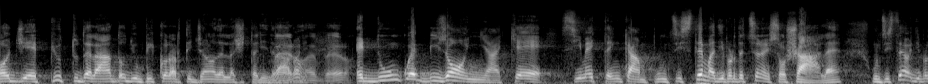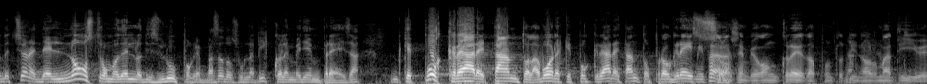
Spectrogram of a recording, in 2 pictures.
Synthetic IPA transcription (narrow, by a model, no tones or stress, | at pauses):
ɔd͡ʒːiɛpːjut̪ːut̪̬elaːt̪od̪iumpikːoloa̰rt̪id͡ʒaːnod̪elːat͡ʃit̪ːad̪it̪ɾa̰vaɛvɛːɾoed̪ːuŋkwebizɔɲːak̟e | simet̪ːeiŋkampounsist̪ɛːmad̪ipɾot̪̬et̪sːjoːnesot͡ʃa̰ːle | uns̬ist̪ɛːmad̪ip̬ɾot̪̬et̪sːjoːned̪elnɔst̪ɾomod̪ɛlːod̪izvilupːokeɛbːazaːt̪osulːapikːolaemːɛːd̪jaimpɾɛːza | k̟epːwɔkːɾeaːɾet̪ant̪olavoːɾoekːepːwɔkːɾeaːɾet̪ant̪opɾoɡɾɛsiːanezɛmpjokoŋkɾɛːt̪oapːunt̪od̪inormat̪iːvḛ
